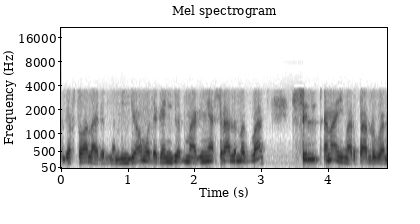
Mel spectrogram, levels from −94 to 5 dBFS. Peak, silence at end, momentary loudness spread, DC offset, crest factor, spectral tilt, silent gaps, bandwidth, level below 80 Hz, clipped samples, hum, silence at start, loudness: -2 dBFS; 0 s; 4 LU; under 0.1%; 18 dB; -10 dB/octave; none; 3.8 kHz; -72 dBFS; under 0.1%; none; 0 s; -20 LUFS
